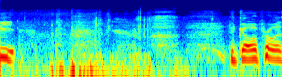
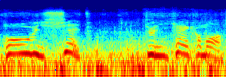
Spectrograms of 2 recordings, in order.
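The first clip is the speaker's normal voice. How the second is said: excited; 7 semitones higher than usual. Real, not acted. Landing a huge fish.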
